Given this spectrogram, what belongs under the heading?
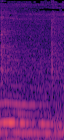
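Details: Hoarse, breathy voice in an adult woman sustaining 'oo' before voice therapy; onset after thyroid surgery.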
